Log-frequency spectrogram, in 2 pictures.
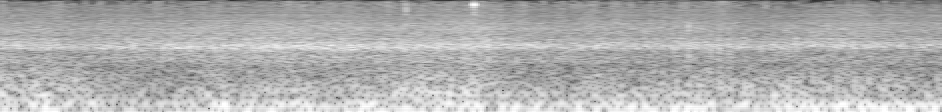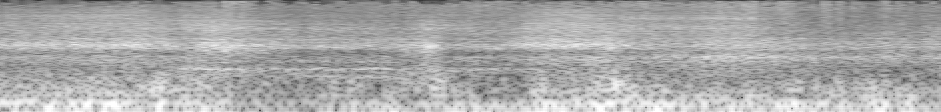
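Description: Strong wind rushes and buffets against a microphone.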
